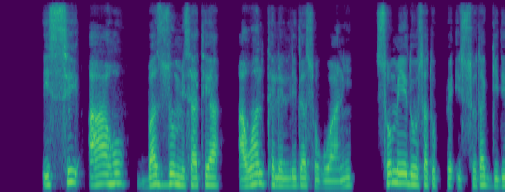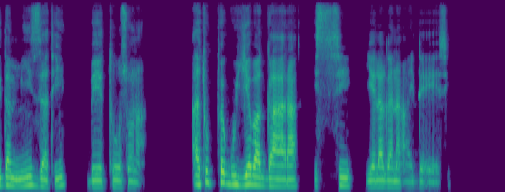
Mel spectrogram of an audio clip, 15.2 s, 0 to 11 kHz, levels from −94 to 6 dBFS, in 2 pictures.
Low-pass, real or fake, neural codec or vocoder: 9.9 kHz; real; none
